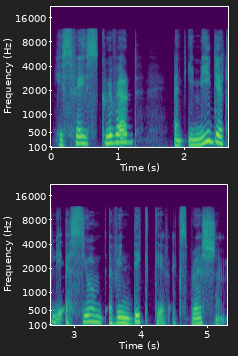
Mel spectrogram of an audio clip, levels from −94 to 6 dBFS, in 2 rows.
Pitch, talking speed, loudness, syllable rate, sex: 175 Hz, 100 wpm, -20 LUFS, 4.9 syllables/s, female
